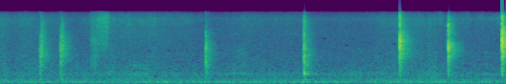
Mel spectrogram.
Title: cracking joints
